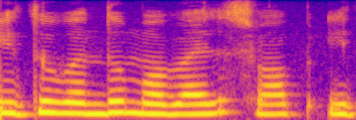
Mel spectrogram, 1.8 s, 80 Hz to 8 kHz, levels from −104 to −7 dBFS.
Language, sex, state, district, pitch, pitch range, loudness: Kannada, female, Karnataka, Bidar, 245 Hz, 235-265 Hz, -12 LUFS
